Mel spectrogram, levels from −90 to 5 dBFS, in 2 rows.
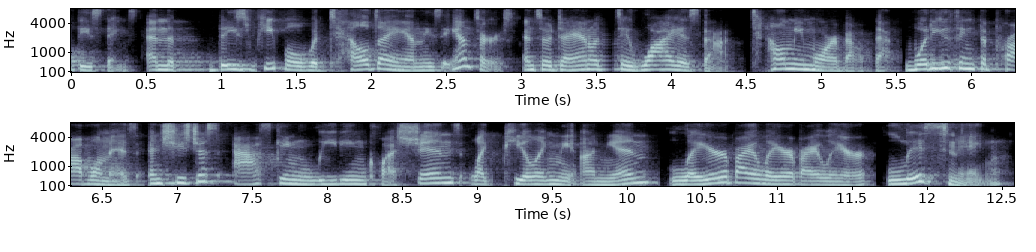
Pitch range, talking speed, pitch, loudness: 170-210 Hz, 225 wpm, 190 Hz, -16 LUFS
